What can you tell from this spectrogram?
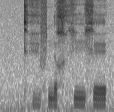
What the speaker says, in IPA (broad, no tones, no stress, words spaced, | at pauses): kʰe̤fniχ xixe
